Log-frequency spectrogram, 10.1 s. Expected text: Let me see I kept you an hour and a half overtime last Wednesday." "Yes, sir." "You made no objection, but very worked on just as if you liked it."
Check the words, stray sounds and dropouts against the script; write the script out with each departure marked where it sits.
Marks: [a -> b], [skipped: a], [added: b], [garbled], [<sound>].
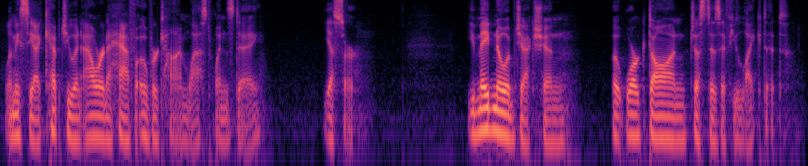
Let me see I kept you an hour and a half overtime last Wednesday." "Yes, sir." "You made no objection, but [skipped: very] worked on just as if you liked it."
